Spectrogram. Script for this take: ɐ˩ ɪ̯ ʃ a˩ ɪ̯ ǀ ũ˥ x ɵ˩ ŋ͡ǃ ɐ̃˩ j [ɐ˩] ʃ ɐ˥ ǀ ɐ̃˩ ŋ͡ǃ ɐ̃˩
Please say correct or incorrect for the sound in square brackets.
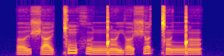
correct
